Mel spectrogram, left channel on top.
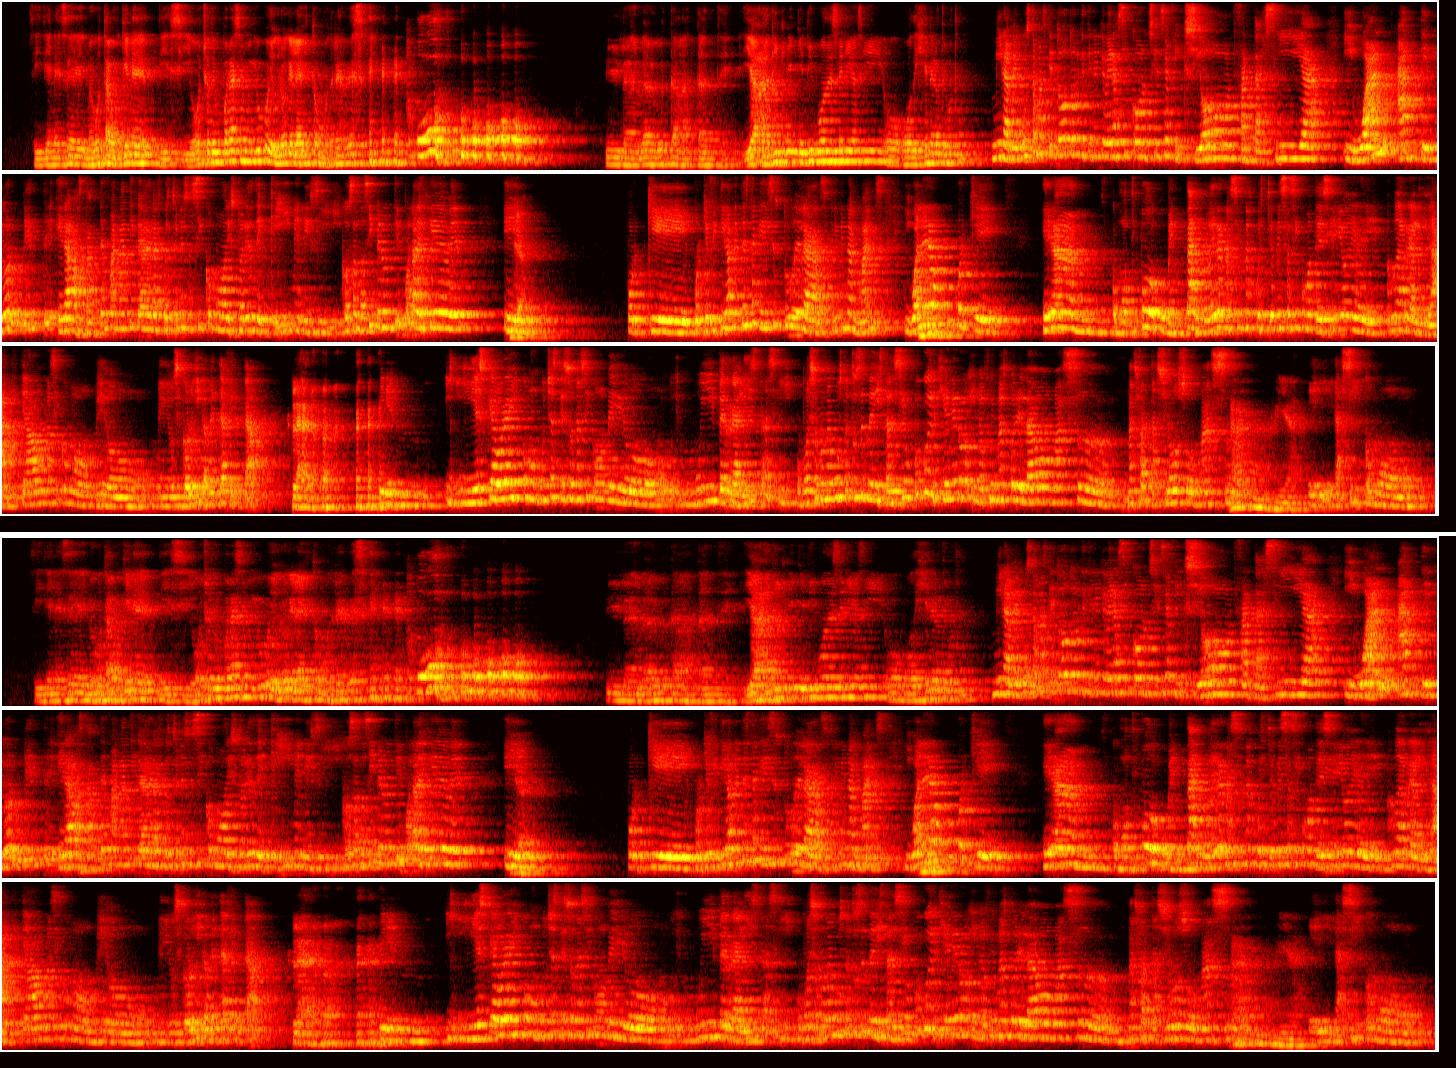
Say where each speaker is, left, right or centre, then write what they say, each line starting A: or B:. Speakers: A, on the left; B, on the left.
A: sí, tiene ese. y Me gusta como. Tiene 18 temporadas, si no me equivoco. Yo creo que la he visto como tres veces. <laughs>
B: ¡Oh! <laughs>
A: Y la verdad me gusta bastante. ¿Y
B: Ah.
A: a, a ti qué, qué tipo de serie así o, o de género te gusta?
B: Mira, me gusta más que todo todo lo que tiene que ver así con ciencia ficción, fantasía. Igual, anteriormente era bastante fanática de las cuestiones así como de historias de crímenes y, y cosas así, pero un tiempo la dejé de ver em,
A: Ya.
B: porque, porque efectivamente esta que dices tú de las Criminal Minds, igual
A: Ujú.
B: era bueno porque era mm, como tipo documental, no eran así unas cuestiones así como te decía yo de, de cruda realidad que quedaba uno así como medio, medio psicológicamente afectado.
A: Claro. <laughs>
B: Em, y, y es que ahora hay como muchas que son así como medio eh, muy hiperrealistas y como eso no me gusta, entonces me distancié un poco del género y me fui más por el lado más, em, más fantasioso, más eh,
A: Ah, ya.
B: eh, así como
